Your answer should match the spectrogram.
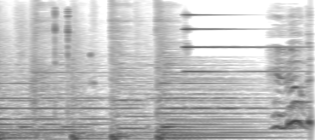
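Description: Intro music, then about a second and a half in a single bright bell-like ding that rings on: the notification-bell sound effect of a subscribe-button animation.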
